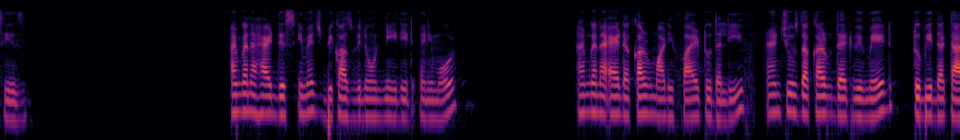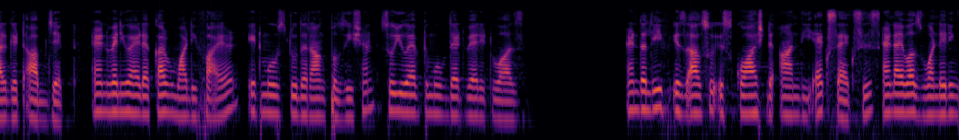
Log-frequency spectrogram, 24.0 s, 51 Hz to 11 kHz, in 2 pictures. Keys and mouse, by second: 0.8 g, 1.6 shift+middle click, 1.9 g, 1.9 z, 2.0 Tab, 2.8 click, 4.4 click, 8.1-9.1 drag, 13.1-13.6 shift+middle drag, 18.0 g, 19.9 shift+middle click, 20.1 shift+middle click, 20.3 g, 23.3 click.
